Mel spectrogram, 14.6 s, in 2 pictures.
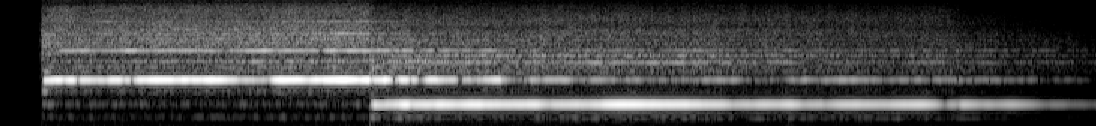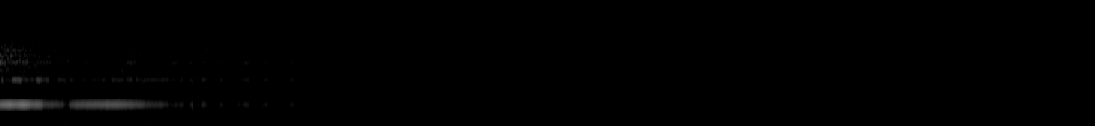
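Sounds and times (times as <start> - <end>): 
flute: 0.3 - 7.3.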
